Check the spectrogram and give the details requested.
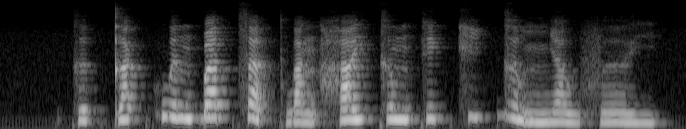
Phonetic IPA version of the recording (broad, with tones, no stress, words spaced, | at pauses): kəː˨˩k̚t̪a˦˥k̚hwə˧nɓa˦˥t̚ sa˨˩t̚kwa̰˧˨ŋha˧j kə˧mke˦˥k̚ xi˦˥k̚ɣə̰˧˨w ɲa̤˨˩wfə̤ː˨˩j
